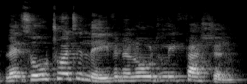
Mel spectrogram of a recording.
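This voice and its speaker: A man voicing a sensible adult male boxer dog who shouts urgent orders in an echoey room. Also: sits high, expressive, normal speed, voice pushed up. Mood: commanding.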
